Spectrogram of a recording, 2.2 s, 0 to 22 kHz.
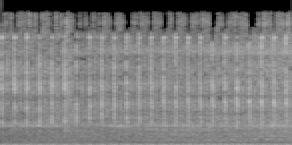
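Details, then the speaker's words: Ford Escort MK3 GLE at idle after it was made to run better: sharp, even ticking at roughly seven a second over a steady idle, with one cylinder not working right. A collapsed hydraulic lifter is suspected, and the valve cover is still to be pulled. "I think I'm going to have to make the cover. See which hydraulic lifter has collapsed. Hopefully, it's just a hydraulic lifter I collapsed."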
